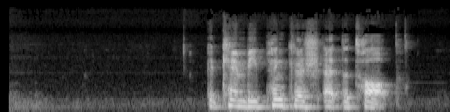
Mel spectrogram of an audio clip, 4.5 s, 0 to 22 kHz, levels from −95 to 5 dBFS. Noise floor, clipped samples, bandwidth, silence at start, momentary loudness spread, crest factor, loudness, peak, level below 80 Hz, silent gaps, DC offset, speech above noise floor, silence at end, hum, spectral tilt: -61 dBFS; under 0.1%; 12.5 kHz; 2.05 s; 14 LU; 18 dB; -17 LUFS; -2 dBFS; -56 dBFS; none; under 0.1%; 44 dB; 0.6 s; none; -5 dB/octave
